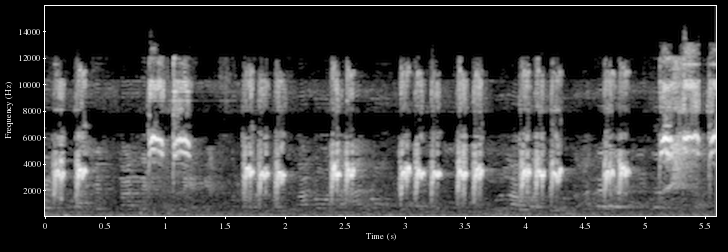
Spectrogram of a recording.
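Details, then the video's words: A konin songbird singing actively in a lively chattering burst: short, sharp, high chirps in quick clusters, repeated about twice a second over a faint low hum. "#burung #konin #gacor"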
